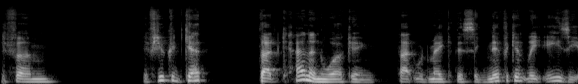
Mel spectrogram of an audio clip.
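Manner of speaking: stage whisper projected across. A character in a tabletop game stage whispers back to Asta: stage whisper. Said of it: "stage whispers back to Asta".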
